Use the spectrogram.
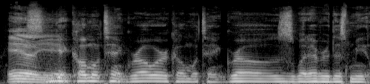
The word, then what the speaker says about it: CoMoTent: name I didn't even think KO tent grow Como tent grow Como tent grow yes hell yeah com tent grower Como tent grows whatever this mean like com tent grow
